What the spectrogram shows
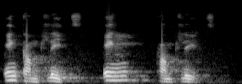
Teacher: So the tongue will move to the position of the tongue when you say k, which is the velum, the lower roof of the mouth. Hence, this nasal sound will turn to the velar nasal, which is eng.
